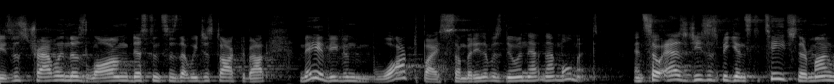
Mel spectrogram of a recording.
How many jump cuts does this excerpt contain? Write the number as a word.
one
